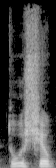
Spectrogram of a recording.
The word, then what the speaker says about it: Tuchel: Tuchel, para quem gosta da pronúncia do CH brasileiro, é, mas eu tento sempre é, reproduzir né, a pronúncia original ou mais próximo daquilo ali.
